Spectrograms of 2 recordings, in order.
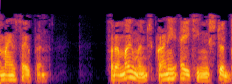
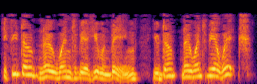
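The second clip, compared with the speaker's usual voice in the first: lightly voiced young witch, pitched higher; earnest girl stating a maxim, rising at the end; a hint of a bold girl answering back; 8 semitones higher than usual.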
